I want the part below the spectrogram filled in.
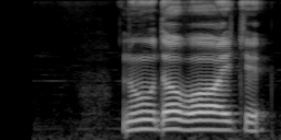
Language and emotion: Russian, sad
